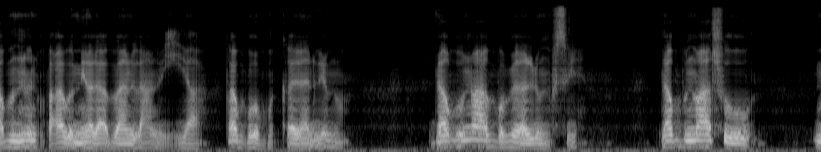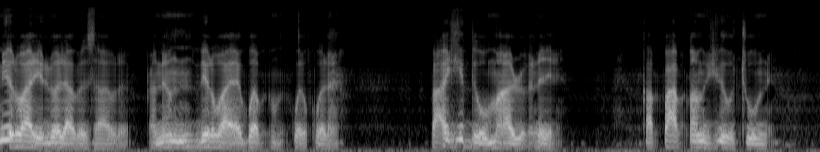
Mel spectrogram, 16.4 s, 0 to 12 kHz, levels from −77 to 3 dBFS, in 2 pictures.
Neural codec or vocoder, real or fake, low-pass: autoencoder, 22.05 kHz, a latent of 192 numbers a frame, VITS, trained on many speakers; fake; 9.9 kHz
